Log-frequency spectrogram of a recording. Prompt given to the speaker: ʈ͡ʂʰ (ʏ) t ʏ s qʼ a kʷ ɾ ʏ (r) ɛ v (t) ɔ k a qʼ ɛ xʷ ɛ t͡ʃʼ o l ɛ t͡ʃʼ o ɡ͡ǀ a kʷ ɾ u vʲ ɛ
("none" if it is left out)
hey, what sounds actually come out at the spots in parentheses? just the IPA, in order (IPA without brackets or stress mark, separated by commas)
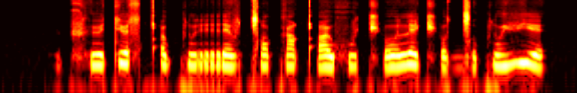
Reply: ʏ, r, ǀ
